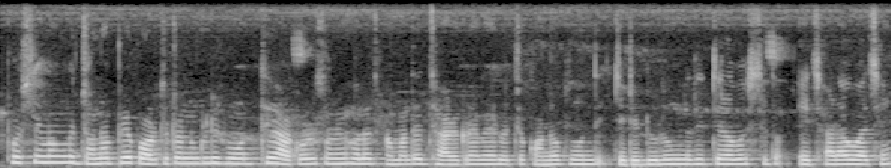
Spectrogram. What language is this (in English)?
Bangla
